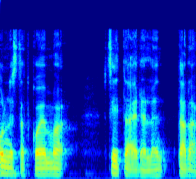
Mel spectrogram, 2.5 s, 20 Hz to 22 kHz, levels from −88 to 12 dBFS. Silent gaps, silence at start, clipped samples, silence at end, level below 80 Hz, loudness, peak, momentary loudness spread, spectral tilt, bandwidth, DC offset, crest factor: none; 0 s; under 0.1%; 0 s; -64 dBFS; -30 LUFS; -10 dBFS; 8 LU; -5 dB/octave; 12.5 kHz; under 0.1%; 18 dB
